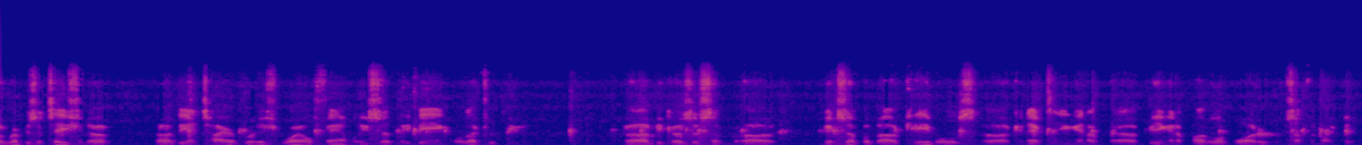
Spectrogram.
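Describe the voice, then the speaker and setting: A man with a mid-range voice, a personal video maker, rambles through an unscripted monologue about himself. He speaks haltingly and hesitantly, trailing off and circling back to his point, with clearly noisy ambient sound around him.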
